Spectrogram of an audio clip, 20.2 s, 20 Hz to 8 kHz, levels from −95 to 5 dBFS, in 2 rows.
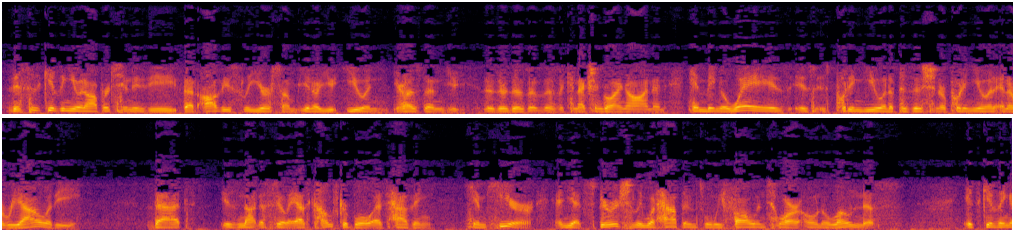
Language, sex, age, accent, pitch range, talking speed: English, male, 40-59, American, 110-130 Hz, 210 wpm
